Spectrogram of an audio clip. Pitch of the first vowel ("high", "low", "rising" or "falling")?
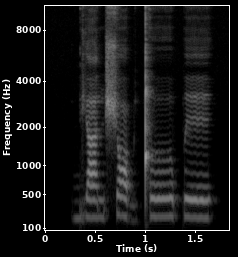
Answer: high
